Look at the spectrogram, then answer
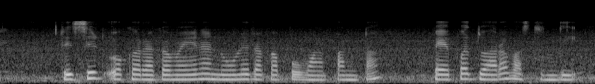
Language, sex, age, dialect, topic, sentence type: Telugu, female, 18-24, Utterandhra, agriculture, statement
